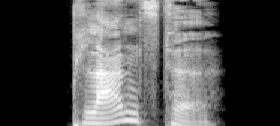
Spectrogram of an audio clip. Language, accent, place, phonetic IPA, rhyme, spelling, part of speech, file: German, Germany, Berlin, [ˈplaːnstə], -aːnstə, planste, adjective, De-planste.ogg
- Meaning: inflection of plan: 1. strong/mixed nominative/accusative feminine singular superlative degree 2. strong nominative/accusative plural superlative degree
